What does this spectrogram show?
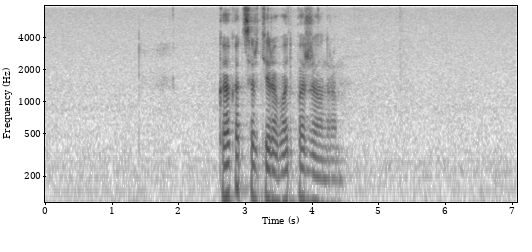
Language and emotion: Russian, neutral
